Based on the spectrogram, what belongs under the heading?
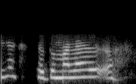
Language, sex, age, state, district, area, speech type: Marathi, female, 30-45, Maharashtra, Nagpur, urban, conversation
